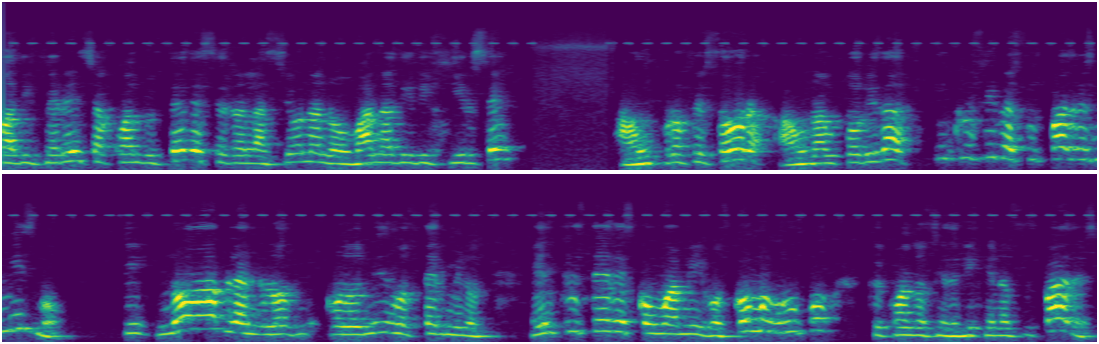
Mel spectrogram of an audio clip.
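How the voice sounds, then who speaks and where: A teacher with a Quito highland accent, giving an online class lecture and explaining patiently while constantly checking in with the students. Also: sing-song, moderate pace, a bit bright, breathy edge, poor audio. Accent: Quito highland Spanish. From Ecuador.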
